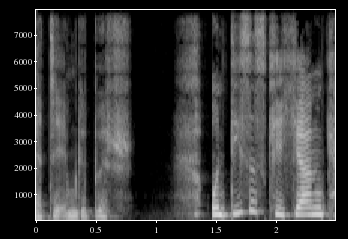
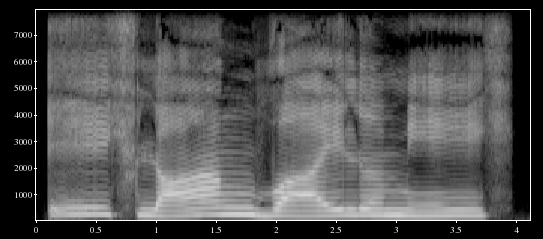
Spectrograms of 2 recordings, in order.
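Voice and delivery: very slow, stretched bored drawl; bored dormouse complaining to his friend; drawn out; much slower than usual. Acted. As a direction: drag every syllable out of sheer boredom. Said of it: "sagte der kleine Siebenschläfer gedehnt".

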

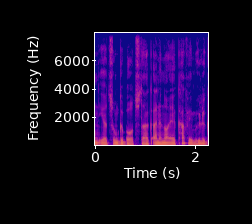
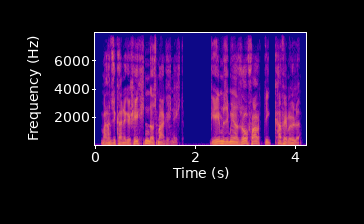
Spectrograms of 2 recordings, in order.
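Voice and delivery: louder, fast robber demand; gruff threatening robber; 5 dB louder, faster than usual. A narrator's reading. Robber orders grandmother to hand over the grinder, loud. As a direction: threaten her, growing louder.

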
